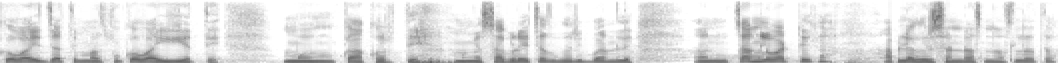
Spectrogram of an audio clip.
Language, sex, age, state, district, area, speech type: Marathi, female, 30-45, Maharashtra, Wardha, rural, spontaneous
